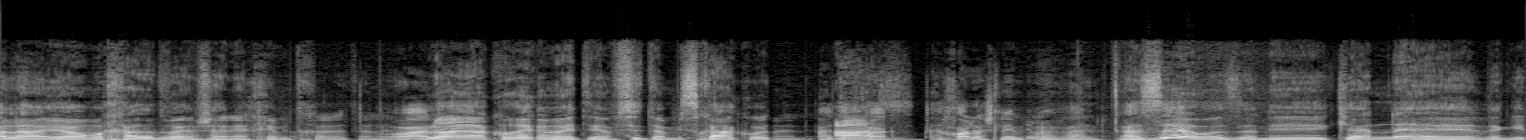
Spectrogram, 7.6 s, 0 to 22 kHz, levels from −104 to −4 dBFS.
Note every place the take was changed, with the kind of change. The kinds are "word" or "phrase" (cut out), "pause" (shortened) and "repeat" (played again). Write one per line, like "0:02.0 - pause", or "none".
0:02.7 - word
0:03.9 - word
0:05.1 - word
